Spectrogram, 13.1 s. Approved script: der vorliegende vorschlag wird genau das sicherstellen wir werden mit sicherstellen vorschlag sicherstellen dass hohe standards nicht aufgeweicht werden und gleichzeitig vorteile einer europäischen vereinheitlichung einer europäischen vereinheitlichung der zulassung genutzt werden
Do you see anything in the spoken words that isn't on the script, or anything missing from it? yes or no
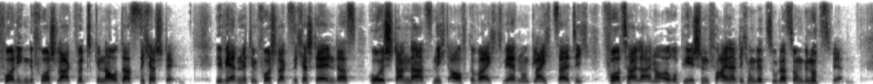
yes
